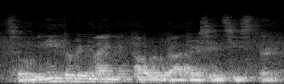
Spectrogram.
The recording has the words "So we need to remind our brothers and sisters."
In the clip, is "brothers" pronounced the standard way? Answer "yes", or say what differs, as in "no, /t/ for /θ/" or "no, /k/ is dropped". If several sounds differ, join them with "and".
no, /ɹ/ is dropped and /s/ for /z/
